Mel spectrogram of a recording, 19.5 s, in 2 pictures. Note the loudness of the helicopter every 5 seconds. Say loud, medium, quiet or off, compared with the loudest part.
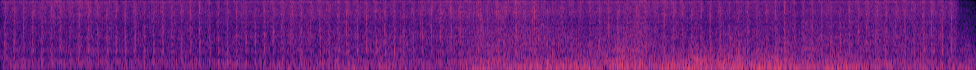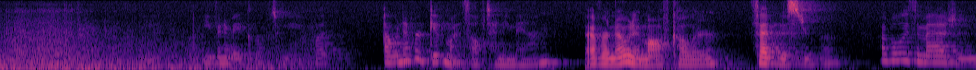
loud, loud, off, off.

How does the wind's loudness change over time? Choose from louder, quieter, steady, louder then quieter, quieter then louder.
louder then quieter.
